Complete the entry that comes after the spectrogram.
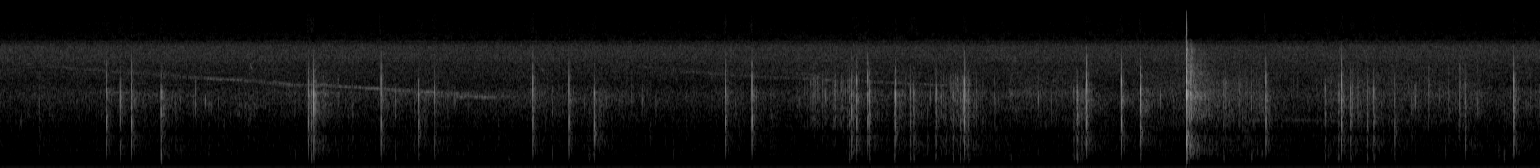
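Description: Fireworks and firecrackers going off, many sharp, irregular pops and bangs, with the loudest bang about twelve seconds in. A thin whistle falls in pitch over a few seconds near the start.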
